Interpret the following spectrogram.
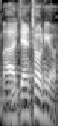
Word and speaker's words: D'Antoni: How do you pronounce that name? D'Antonio.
